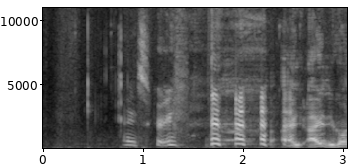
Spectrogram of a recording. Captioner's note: laughs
